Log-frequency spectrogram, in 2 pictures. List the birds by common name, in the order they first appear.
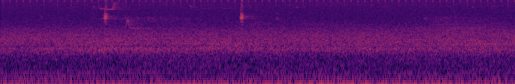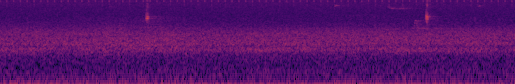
Tufted Titmouse, Red-winged Blackbird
